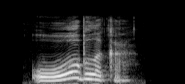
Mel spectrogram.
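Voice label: "cloud", Russian; bukvar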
